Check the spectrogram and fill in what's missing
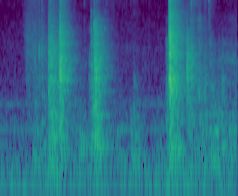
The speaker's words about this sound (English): The door began to open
